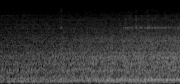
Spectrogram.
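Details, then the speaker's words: Antec three-speed case fan in an Atom D525 home server with four hard drives, switched from low to high; a steady rushing whoosh climbs a little as the fan spools up, with a faint tone; the fan gets quite loud on high. "it can get quite loud"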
